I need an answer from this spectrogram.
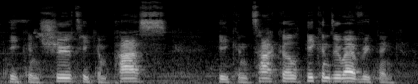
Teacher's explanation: in English 'can' in a positive sentence when a native speaker is talking we use the schwa we use the weak form of 'can' · we use the schwa, we use the weak form of can. So this becomes kun.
